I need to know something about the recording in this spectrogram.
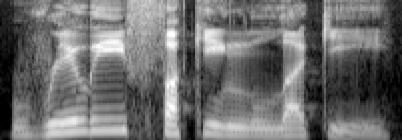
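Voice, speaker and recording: A woman hosts a relaxed, informal chat. She gushes and swears freely, repeating herself for emphasis. Her pitch is very lively, and the sound is dry. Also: takes it slowly, no echo. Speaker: host, audio drama writer and creator. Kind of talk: casual chat, live after show.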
